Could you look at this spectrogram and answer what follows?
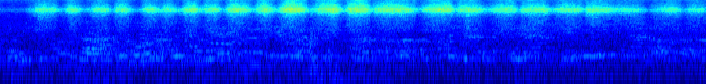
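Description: Steady scrubbing of a duster wiping writing off a classroom board, a continuous close rubbing texture lasting several seconds without pause.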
